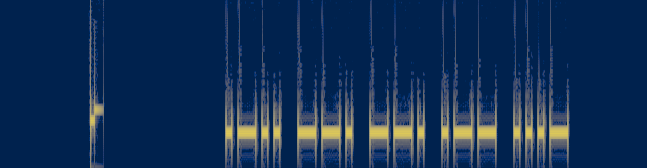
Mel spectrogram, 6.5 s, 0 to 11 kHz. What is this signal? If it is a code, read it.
Morse code, heard as a keyed tone, about 20 wpm, 700 Hz. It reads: LGGWV
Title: Code Groups - 5 Letters - 20wpm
